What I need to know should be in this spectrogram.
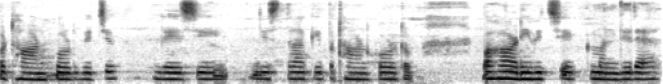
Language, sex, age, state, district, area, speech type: Punjabi, female, 30-45, Punjab, Pathankot, rural, spontaneous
